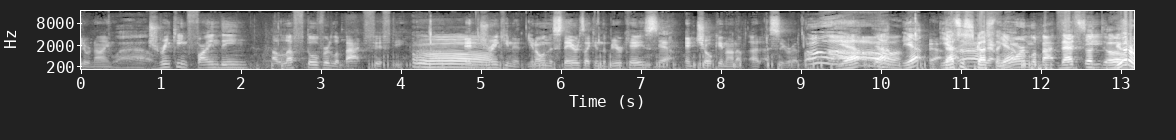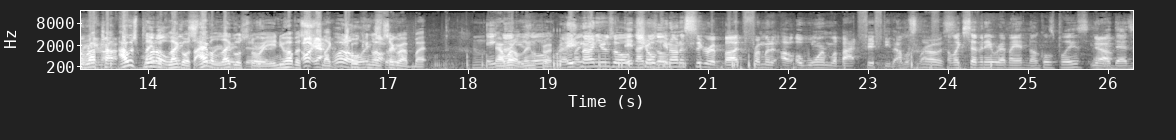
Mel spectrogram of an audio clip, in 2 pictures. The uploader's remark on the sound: recorded at the back of Grumpy’s since March!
